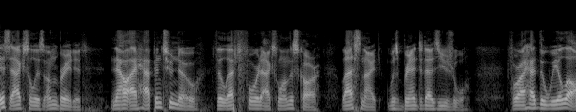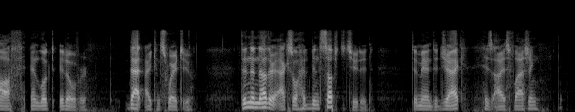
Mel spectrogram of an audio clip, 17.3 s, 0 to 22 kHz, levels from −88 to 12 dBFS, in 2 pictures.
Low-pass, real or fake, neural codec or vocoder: 7.2 kHz; fake; vocoder, 22.05 kHz, 80 mel bands, Vocos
